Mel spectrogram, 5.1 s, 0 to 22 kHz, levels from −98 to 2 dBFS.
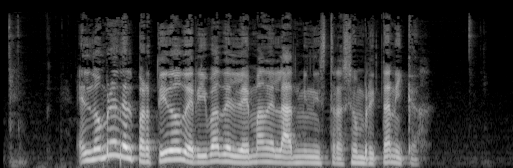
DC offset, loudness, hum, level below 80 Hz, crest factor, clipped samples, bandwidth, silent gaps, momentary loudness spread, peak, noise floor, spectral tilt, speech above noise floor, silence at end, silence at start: under 0.1%; -22 LUFS; none; -64 dBFS; 18 dB; under 0.1%; 15.5 kHz; none; 10 LU; -6 dBFS; -65 dBFS; -6.5 dB/octave; 44 dB; 0.9 s; 0.8 s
